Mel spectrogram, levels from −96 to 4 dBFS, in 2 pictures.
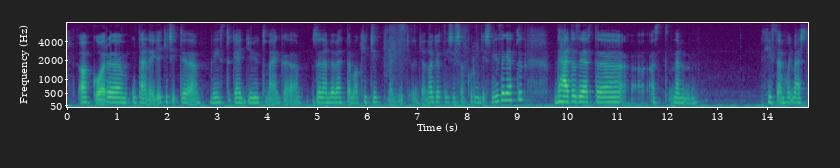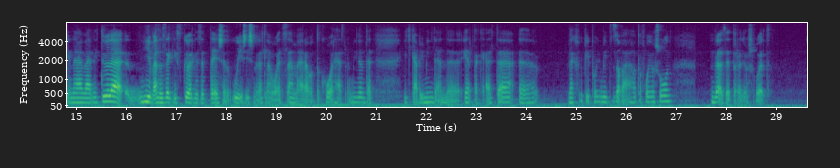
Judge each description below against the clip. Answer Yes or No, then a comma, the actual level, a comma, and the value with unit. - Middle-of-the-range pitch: Yes, medium, 170 Hz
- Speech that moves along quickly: No, average, 130 wpm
